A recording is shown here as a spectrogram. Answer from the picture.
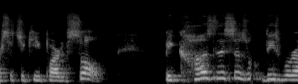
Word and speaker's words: Solle: it funny i mean a lot of people still say soleil because you've got that e on the end soleil and it's really just soul s-o-l-l-e soul why did we choose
